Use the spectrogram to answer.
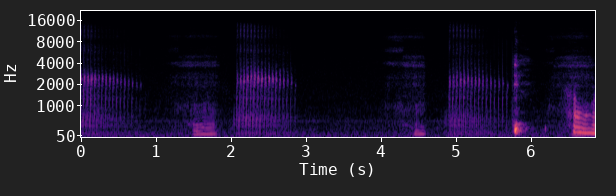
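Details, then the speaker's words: Percy, gone back to bed in the morning, snoring in an unusual, unearthly way: loud, rattling, buzzy snores in slow irregular cycles with quieter snorts between; volume boosted, video and audio out of sync. "we go on this Percy this is Percy snoring this is the best snoring we've ever heard from pery sounds like poey or something it sounds like one of the three stoes"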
